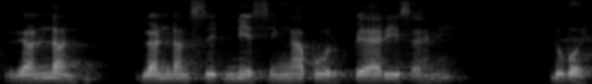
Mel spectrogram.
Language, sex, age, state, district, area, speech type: Goan Konkani, male, 45-60, Goa, Bardez, rural, spontaneous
